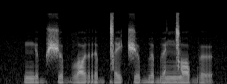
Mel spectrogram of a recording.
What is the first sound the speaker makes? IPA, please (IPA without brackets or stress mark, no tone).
ŋ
